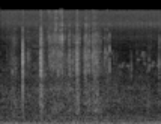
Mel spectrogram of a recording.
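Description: A few faint clicks and rattles from a lip-grip fish scale's chain and jaws as a bass hangs from it, over a low steady rumble.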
